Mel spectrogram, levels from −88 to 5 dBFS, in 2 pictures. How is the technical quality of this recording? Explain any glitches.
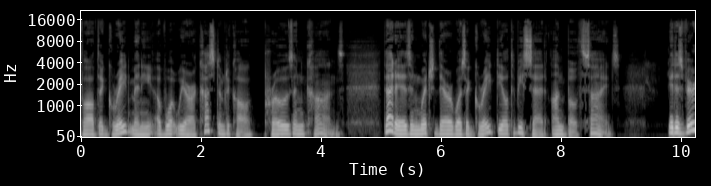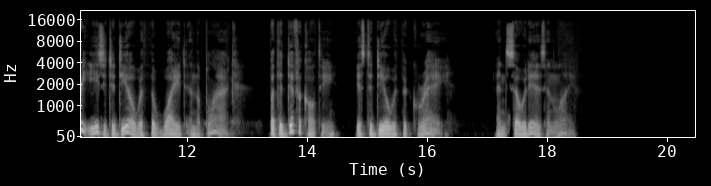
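The recording has one technical fault, at the very end.

From 18.16 s to 20.47 s, just after "so it is in", the speech fade-out shows truncation distortion. The fade starts around 18 s, but the gain stage carries too few bits and adds no dither, which fits an 8-bit path. From 18.31 s onward, as the level falls toward the smallest step, the waveform collapses into coarse square steps. The tail sounds gritty.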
